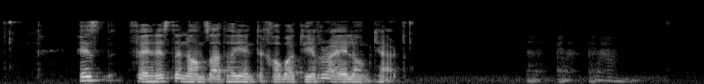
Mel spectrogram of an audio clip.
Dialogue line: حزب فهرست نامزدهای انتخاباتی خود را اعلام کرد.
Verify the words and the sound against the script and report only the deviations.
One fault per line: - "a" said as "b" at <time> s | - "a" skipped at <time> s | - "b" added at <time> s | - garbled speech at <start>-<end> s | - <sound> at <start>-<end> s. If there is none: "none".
- "خود" skipped at 3.1 s
- throat clearing at 5.3-6.5 s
